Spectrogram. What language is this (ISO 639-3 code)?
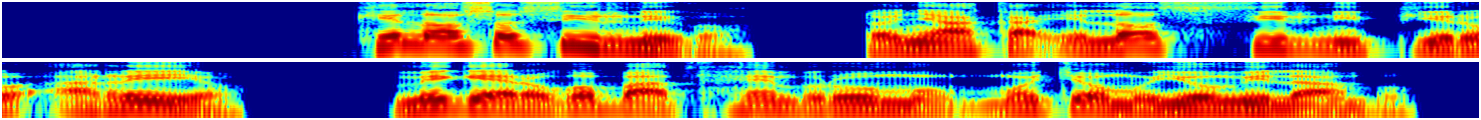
luo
